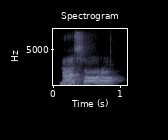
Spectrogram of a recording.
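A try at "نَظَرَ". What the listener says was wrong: Bukan Nasoro. Zo. Nazoro. Zo. Nazo. Z-H-O. Zo.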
